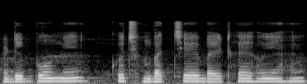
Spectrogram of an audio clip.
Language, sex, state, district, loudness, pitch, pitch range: Hindi, male, Uttar Pradesh, Lucknow, -16 LUFS, 140 Hz, 135-145 Hz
